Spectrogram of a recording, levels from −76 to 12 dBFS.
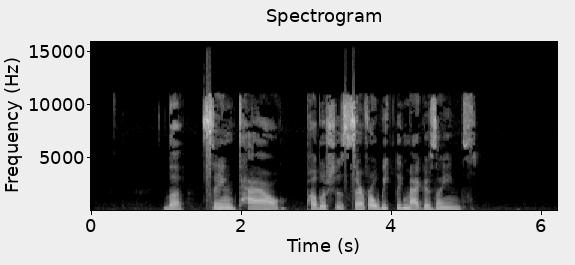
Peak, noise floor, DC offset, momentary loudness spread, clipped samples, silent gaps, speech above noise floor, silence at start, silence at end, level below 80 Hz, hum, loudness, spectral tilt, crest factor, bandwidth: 0 dBFS; -65 dBFS; under 0.1%; 13 LU; 0.1%; none; 49 dB; 0.95 s; 1.1 s; -60 dBFS; none; -13 LUFS; -2.5 dB/octave; 18 dB; 16 kHz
